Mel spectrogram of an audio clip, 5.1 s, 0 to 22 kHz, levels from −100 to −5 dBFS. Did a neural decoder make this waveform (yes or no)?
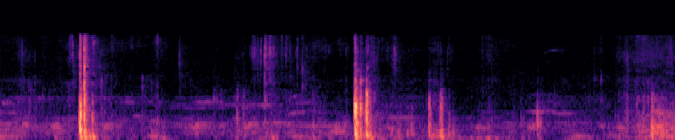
no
